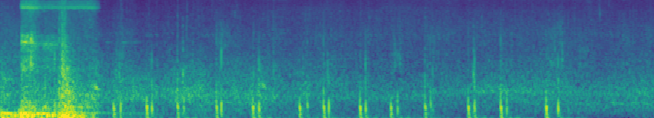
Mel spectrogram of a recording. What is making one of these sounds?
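Quick footsteps run on hard ground.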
